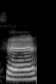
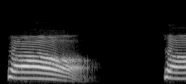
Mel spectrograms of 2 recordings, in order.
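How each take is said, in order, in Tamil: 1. 's' ஒலி மெல்லியதாக, இலேசாக இருக்கும். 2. 's' ஒலி ஆழமாக, முழு வாயுடன் இருக்கும். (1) "ஜ ச சொன்ன மாதிரி சொல்லாம" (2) "வாய ஓவல் ஷேப்பா மாத்தி சத்தம் மேல் நோக்கி கொண்டுட்டு போகணும்"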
